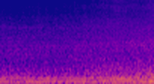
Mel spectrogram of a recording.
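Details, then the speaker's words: Yamaha Mio GT scooter with good compression, spark and fuel that starts then dies; low, uneven burble before stalling, suspected poor ignition switch contact, with burning smell and smoke found from chafed ignition switch wiring. "nih cuma ini mati lagi Tuh mati lagi"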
